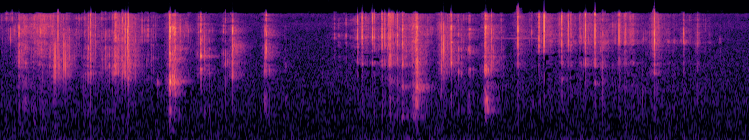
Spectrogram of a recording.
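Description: A metal utility blade scrapes shavings off a solid dry soap bar held in the hand, its surface mostly white where it has been carved. A rapid series of crisp, bright, crunchy scraping strokes comes in two bursts separated by a short pause, each stroke dry and quick with almost no low end.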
